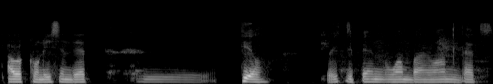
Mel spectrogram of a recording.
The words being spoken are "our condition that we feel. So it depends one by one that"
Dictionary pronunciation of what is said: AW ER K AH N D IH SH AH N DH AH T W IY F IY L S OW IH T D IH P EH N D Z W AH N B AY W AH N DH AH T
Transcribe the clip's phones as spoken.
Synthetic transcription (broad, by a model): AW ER K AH N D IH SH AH N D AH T W IY F IY L S OW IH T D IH P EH N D W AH N B AY W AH N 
